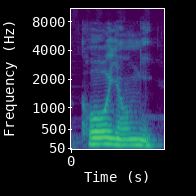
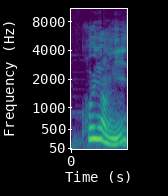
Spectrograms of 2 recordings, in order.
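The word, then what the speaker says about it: 고양이: Petit truc à dire sur ce mot-là, on est bien yang suivi de i directement. On les prononce comme s'ils étaient séparés, mais l'un à la suite. Yangi, yangi.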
